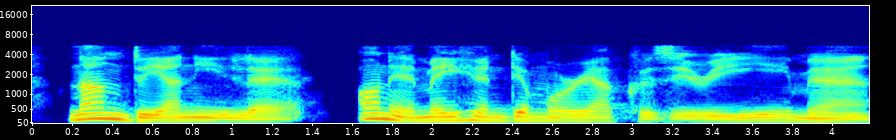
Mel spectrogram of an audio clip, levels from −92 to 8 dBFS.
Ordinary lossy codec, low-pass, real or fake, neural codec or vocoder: none; 5.4 kHz; fake; codec, 16 kHz, 1 kbps, X-Codec, HuBERT features, trained on LibriSpeech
